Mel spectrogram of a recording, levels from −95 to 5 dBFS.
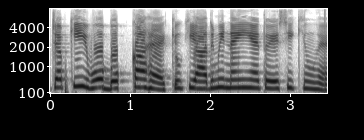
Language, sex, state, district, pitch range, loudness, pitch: Hindi, female, Bihar, Patna, 250-285 Hz, -10 LUFS, 270 Hz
